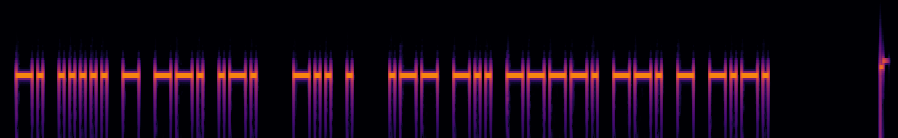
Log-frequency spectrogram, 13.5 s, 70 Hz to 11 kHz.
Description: Morse code, heard as a keyed tone, about 15 wpm, 700 Hz. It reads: N5TGR DE WD9GTC
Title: USA Callsign DE Callsign 15wpm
